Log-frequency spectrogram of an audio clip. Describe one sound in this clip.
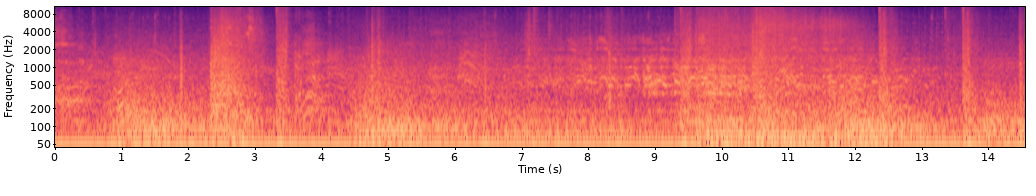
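A deep rumble of destruction rolls on.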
